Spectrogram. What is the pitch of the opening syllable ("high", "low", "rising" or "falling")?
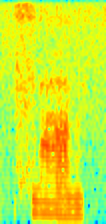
low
